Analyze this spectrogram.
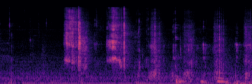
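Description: A man crunches and chews food loudly.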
